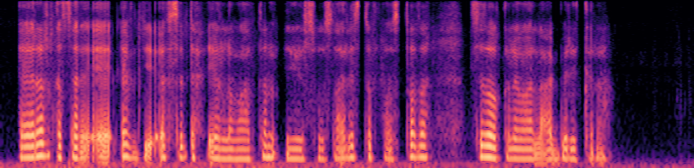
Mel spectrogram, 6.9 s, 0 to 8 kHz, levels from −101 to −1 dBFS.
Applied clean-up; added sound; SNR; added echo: neural diffusion model UNIVERSE++.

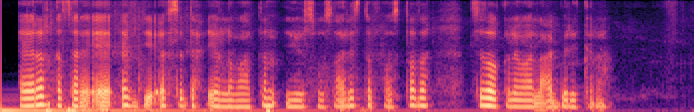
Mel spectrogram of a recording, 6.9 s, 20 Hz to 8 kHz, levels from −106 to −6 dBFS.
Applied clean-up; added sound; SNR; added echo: none; Bowed string instrument; 13 dB; none.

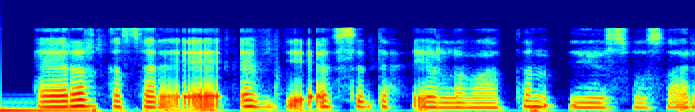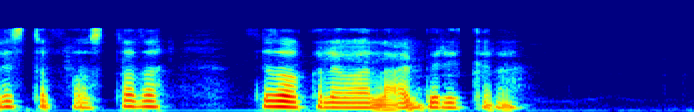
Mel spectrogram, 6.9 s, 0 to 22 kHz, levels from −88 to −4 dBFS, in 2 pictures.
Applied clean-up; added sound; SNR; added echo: neural mask model RNNoise.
